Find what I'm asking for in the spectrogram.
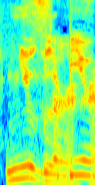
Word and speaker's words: Mugler: Mugler. – Mugler, right? – Yeah.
